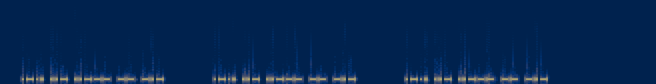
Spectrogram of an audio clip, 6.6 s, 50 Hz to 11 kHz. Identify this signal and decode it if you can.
Morse code, heard as a keyed tone, about 50 wpm, 700 Hz. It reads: LU2MK LU2MK LU2MK
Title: DXCC-100 Call Signs - 5 Characters - Repeated 3x - 50wpm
